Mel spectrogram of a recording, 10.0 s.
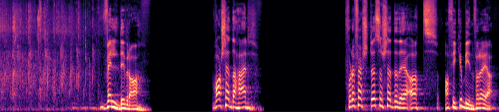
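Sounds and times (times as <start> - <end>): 
audience applause: 0.0 - 2.2
speech: 2.1 - 3.0, 4.3 - 5.2, 7.0 - 9.9.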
